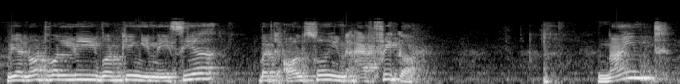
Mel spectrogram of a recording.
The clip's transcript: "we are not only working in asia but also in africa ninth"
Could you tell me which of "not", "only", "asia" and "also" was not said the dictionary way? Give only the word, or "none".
asia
